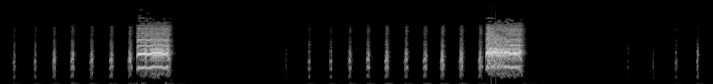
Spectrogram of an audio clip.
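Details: Wild red junglefowl hen calling: a quick series of sharp clucks speeding up into a loud raspy burst, then a second run of clucks and another harsh squawk, with a few faint clucks at the end.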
